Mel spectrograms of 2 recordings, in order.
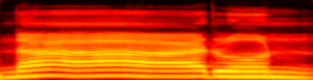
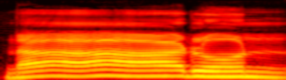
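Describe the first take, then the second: Both takes have the same delivery.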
